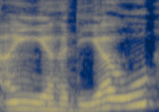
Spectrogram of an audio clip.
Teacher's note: یہاں پہ ادغام مع الغنہ ہے، نون ساکن کے بعد یا متحرک ہے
